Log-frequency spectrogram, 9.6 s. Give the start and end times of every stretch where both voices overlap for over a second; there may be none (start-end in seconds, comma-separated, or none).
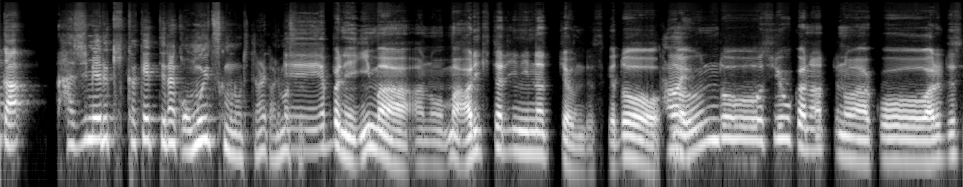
none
